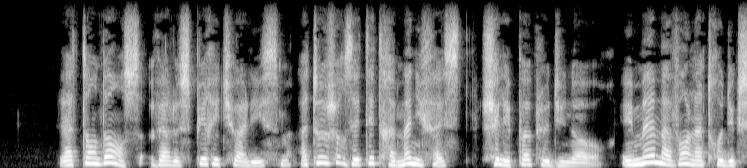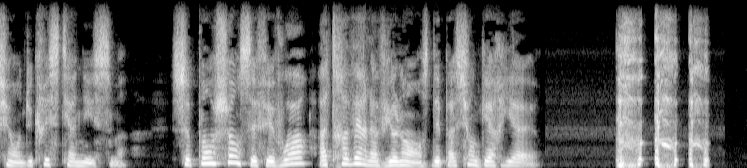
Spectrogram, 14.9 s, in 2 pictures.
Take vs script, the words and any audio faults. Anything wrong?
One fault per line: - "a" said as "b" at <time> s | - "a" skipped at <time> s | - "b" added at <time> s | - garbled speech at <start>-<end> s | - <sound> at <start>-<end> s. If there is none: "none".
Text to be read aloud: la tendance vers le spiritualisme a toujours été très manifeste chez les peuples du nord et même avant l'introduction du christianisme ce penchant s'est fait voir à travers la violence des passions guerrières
- cough at 13.6-14.6 s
